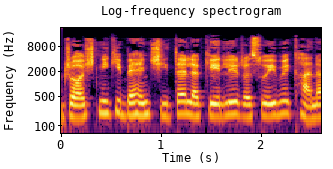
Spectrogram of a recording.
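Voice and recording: A woman's voice at a moderate pace, fairly low in pitch.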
